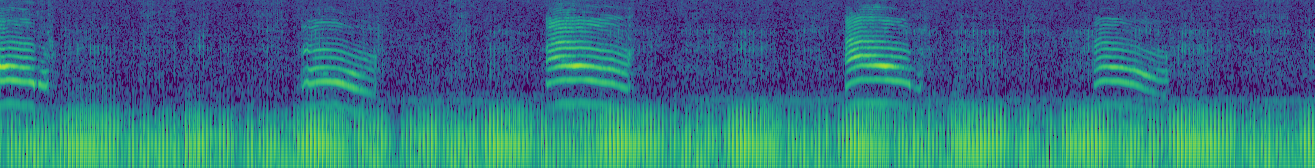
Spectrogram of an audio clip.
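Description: Domestic cat purring steadily in a rhythmic pulse, with a short meow that rises briefly and then falls in pitch about every two and a half to three seconds, five in all.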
